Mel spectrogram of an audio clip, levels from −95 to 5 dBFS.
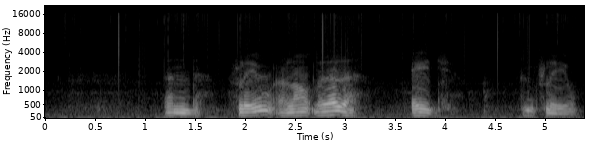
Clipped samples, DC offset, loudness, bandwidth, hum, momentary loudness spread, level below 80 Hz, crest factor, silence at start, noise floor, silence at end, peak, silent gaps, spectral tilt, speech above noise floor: under 0.1%; under 0.1%; -39 LUFS; 16.5 kHz; none; 14 LU; -68 dBFS; 18 dB; 1.2 s; -65 dBFS; 0.1 s; -22 dBFS; none; -9 dB/octave; 28 dB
